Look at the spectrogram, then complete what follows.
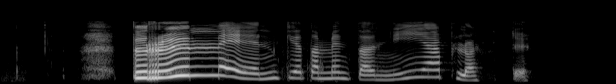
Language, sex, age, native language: Icelandic, female, 9, Icelandic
